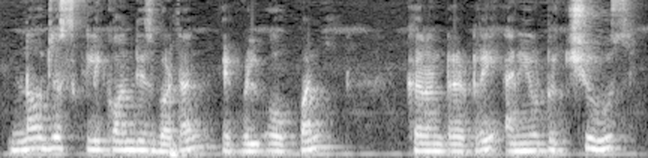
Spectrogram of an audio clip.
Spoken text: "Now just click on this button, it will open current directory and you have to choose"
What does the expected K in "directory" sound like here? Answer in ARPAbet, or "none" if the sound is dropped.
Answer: none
